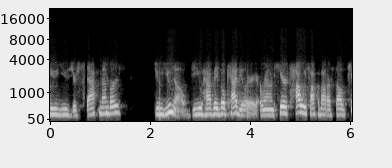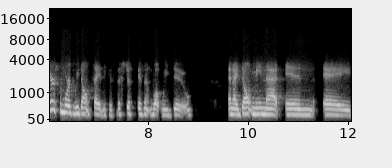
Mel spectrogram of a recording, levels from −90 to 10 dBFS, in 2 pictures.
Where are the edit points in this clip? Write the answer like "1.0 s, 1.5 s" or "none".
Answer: none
